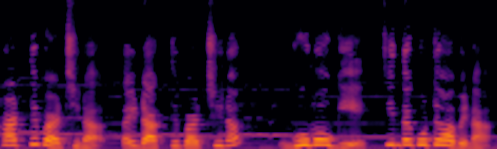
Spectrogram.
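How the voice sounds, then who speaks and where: A woman's voice: extremely high pitch, lively intonation, moderate pace, faint music behind. A woman playing an irritable, stubborn young wife in pain in an audio story, snappish and protesting. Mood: pained, dismissive. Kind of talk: Bengali audio story acting.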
